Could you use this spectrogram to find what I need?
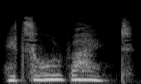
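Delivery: slow, gentle soothing; calm her sister slowly; soothing murmur. Acted. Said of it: "Rachel murmured over and over".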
